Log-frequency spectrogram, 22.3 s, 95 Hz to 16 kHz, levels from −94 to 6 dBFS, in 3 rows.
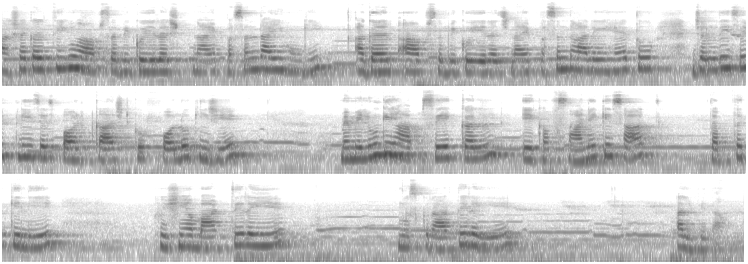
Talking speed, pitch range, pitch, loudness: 130 wpm, 230-270 Hz, 245 Hz, -39 LUFS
